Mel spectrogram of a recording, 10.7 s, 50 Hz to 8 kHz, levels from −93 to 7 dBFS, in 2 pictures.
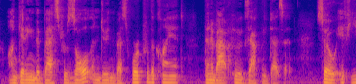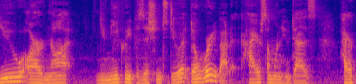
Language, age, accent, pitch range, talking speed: English, 40-59, American, 95-120 Hz, 215 wpm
